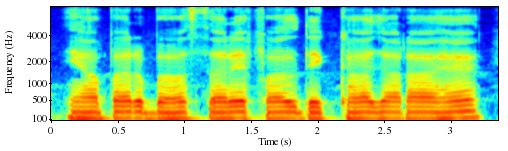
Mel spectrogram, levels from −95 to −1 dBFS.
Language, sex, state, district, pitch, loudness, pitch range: Hindi, male, Tripura, West Tripura, 115 Hz, -15 LUFS, 115-120 Hz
